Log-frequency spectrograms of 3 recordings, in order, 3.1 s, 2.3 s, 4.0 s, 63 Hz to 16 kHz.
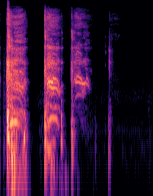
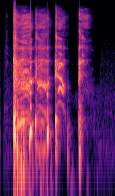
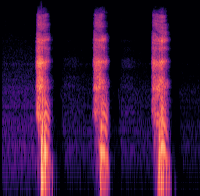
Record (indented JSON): {
  "three_cough_length": "3.1 s",
  "three_cough_amplitude": 32768,
  "three_cough_signal_mean_std_ratio": 0.36,
  "cough_length": "2.3 s",
  "cough_amplitude": 32768,
  "cough_signal_mean_std_ratio": 0.45,
  "exhalation_length": "4.0 s",
  "exhalation_amplitude": 32688,
  "exhalation_signal_mean_std_ratio": 0.33,
  "survey_phase": "beta (2021-08-13 to 2022-03-07)",
  "age": "45-64",
  "gender": "Female",
  "wearing_mask": "No",
  "symptom_new_continuous_cough": true,
  "symptom_runny_or_blocked_nose": true,
  "symptom_shortness_of_breath": true,
  "symptom_sore_throat": true,
  "symptom_fatigue": true,
  "symptom_fever_high_temperature": true,
  "symptom_headache": true,
  "symptom_other": true,
  "symptom_onset": "2 days",
  "smoker_status": "Never smoked",
  "respiratory_condition_asthma": true,
  "respiratory_condition_other": false,
  "recruitment_source": "Test and Trace",
  "submission_delay": "1 day",
  "covid_test_result": "Positive",
  "covid_test_method": "RT-qPCR",
  "covid_ct_value": 24.5,
  "covid_ct_gene": "N gene",
  "covid_ct_mean": 24.8,
  "covid_viral_load": "7300 copies/ml",
  "covid_viral_load_category": "Minimal viral load (< 10K copies/ml)"
}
